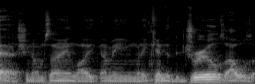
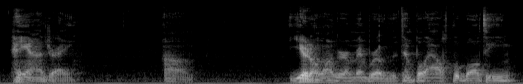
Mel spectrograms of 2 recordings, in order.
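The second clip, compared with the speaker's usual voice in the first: coach voicemail; 6 dB quieter than usual. Retold or imitated. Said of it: "basically the message was".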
